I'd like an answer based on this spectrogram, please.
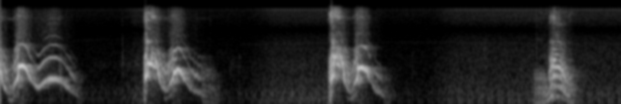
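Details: Dogs barking on the pillows of an unmade bed. Four bursts of high, yappy double barks, each with a falling tail, spaced about one and a half seconds apart, with silence between.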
